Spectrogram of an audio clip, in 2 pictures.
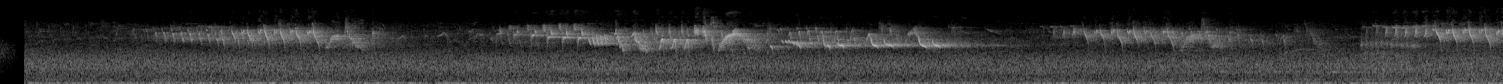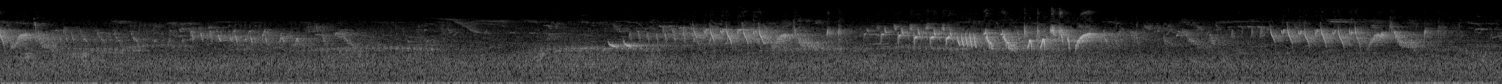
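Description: A songbird singing about eight phrases of fast, trilled song, one every few seconds, over a steady low background rumble.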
